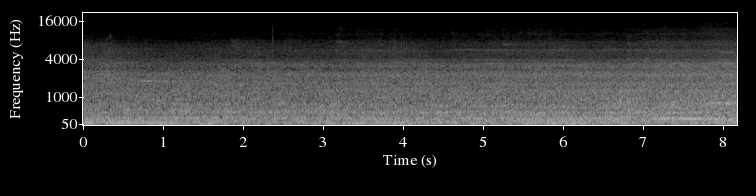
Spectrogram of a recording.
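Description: A train approaches from a distance with a low, growing rumble.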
